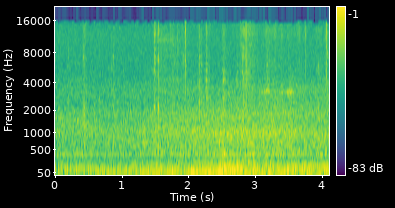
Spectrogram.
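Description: Quiet background hiss and low hum with a few faint ticks; no clear sound event stands out.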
